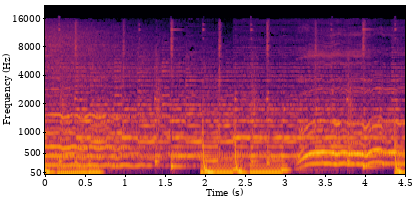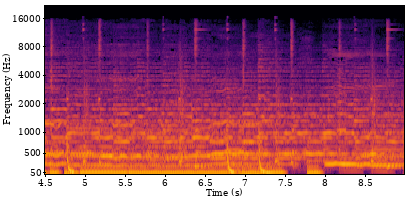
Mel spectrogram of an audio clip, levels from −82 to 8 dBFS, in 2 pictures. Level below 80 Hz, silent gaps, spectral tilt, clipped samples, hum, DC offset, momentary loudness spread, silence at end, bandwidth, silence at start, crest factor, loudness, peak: -16 dBFS; none; -6 dB/octave; under 0.1%; none; under 0.1%; 5 LU; 0 s; 16 kHz; 0 s; 12 dB; -13 LUFS; 0 dBFS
